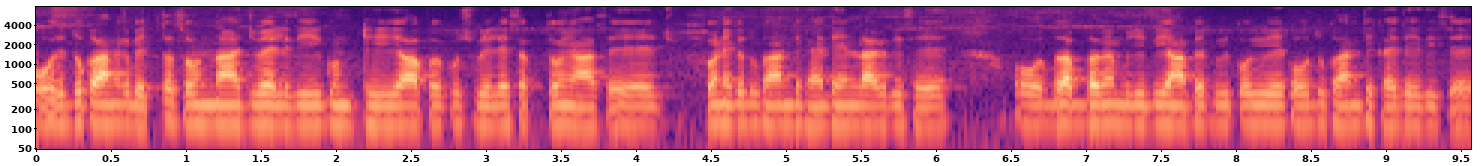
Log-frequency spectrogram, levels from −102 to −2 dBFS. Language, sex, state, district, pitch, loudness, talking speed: Hindi, male, Haryana, Rohtak, 115 Hz, -21 LUFS, 230 wpm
